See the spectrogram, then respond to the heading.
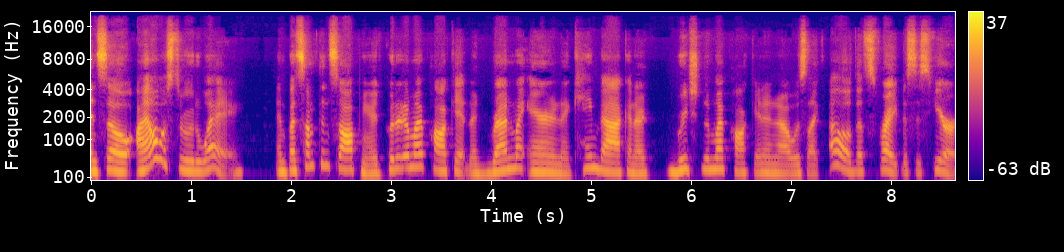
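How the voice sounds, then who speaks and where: Speaking at a very fast pace, a woman with a medium pitch is captured in a dry, close sound with no echo on a very clean recording with a silent background. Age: 60s. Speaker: near-death experiencer and memoir author. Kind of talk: interview testimony. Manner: halting, with frequent repetitions.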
